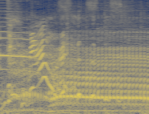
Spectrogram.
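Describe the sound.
A voice imitates a cat's purr, sliding up into a steady, rapidly pulsing rolled rumble that continues fairly loud to the end.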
